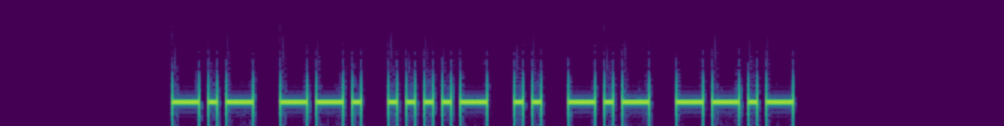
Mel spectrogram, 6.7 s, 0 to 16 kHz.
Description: Morse code, heard as a keyed tone, about 20 wpm, 700 Hz. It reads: KG4IKQ
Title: Call Signs Repeated 2x - 20wpm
